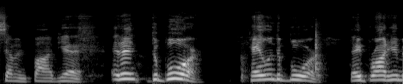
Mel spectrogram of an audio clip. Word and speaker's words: DeBoer: Man, you think, okay, how you pronounce Deboer, whatever his name is? Deboer.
